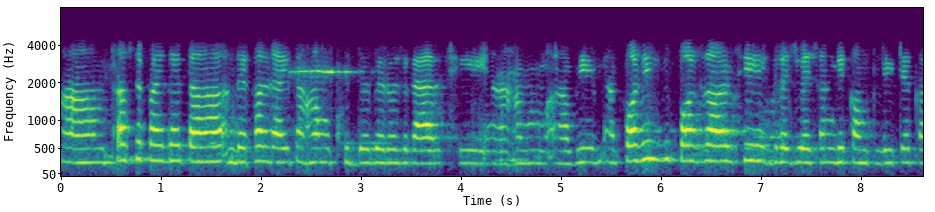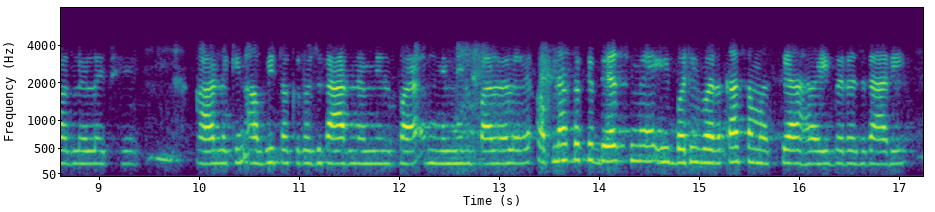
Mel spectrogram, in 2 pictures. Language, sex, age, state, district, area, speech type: Maithili, female, 18-30, Bihar, Sitamarhi, urban, conversation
